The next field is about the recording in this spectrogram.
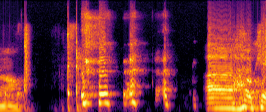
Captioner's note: laughs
